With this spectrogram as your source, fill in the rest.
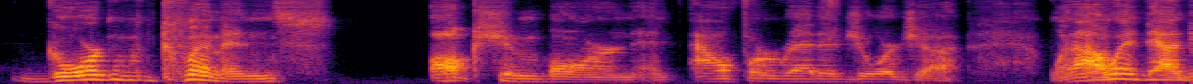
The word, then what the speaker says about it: Alpharetta: Alpharetta. Alpharetta. Okay. We were talking about we were talking about pronunciations earlier.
